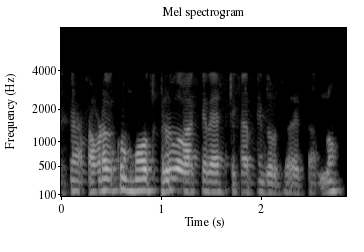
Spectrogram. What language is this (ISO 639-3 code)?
pan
